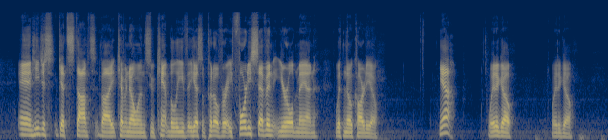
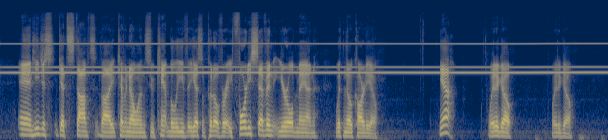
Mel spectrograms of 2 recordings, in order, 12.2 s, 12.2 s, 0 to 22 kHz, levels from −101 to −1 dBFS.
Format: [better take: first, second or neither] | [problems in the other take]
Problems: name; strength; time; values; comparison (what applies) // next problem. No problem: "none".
first | high-pitched whine; loud; throughout; 2.5 kHz, 6 dB below the speech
